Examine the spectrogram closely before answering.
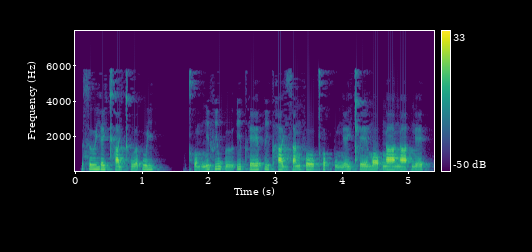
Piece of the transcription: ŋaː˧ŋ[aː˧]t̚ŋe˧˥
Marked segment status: correct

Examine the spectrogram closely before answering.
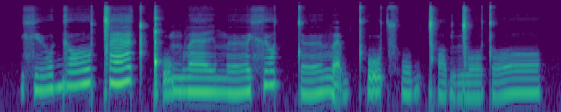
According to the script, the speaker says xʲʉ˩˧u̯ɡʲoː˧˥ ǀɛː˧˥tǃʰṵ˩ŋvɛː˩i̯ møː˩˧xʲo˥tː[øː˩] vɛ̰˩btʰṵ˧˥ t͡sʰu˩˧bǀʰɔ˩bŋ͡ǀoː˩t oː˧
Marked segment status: incorrect: øː˩˧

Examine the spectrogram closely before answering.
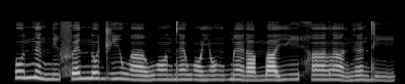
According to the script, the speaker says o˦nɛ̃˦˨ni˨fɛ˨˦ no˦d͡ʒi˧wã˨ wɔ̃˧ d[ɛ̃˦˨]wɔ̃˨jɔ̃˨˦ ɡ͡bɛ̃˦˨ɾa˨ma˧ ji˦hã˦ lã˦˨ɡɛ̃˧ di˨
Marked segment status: incorrect: ɛ̃˧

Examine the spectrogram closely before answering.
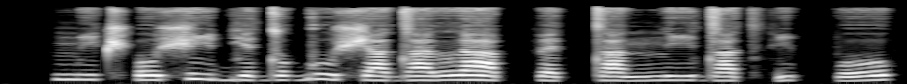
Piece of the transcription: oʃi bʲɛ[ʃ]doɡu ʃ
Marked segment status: incorrect: none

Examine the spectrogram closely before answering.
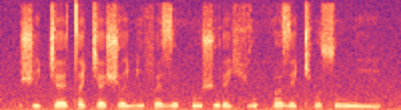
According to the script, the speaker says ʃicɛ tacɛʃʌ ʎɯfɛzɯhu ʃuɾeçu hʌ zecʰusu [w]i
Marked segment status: correct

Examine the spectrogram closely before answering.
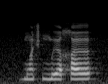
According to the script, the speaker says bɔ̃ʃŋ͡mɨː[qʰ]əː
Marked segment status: incorrect: χ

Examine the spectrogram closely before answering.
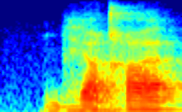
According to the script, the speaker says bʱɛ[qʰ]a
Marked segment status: correct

